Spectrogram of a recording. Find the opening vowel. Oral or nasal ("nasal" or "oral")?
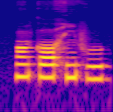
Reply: nasal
